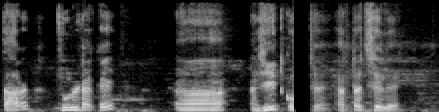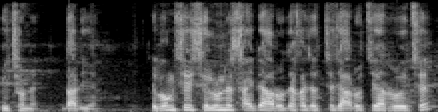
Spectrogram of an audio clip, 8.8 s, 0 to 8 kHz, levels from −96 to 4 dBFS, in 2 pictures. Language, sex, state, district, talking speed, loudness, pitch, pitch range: Bengali, male, West Bengal, Jalpaiguri, 150 wpm, -17 LUFS, 150 Hz, 140-165 Hz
